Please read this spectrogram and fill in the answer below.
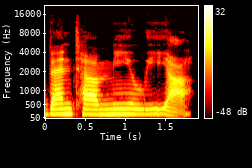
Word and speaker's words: Ventimiglia: ] up cena says milo ventamilia oh the g is silent i love and emilia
